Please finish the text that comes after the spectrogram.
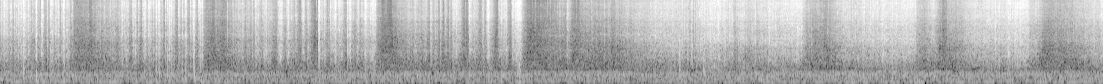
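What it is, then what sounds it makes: Straw whisk broom bristles. Dry straw bristles of a whisk broom are squeezed and scratched with fingers and long nails. The result is a bright, crackling, papery rattle in dense bursts and longer rustling stretches, separated by brief quieter pauses.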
